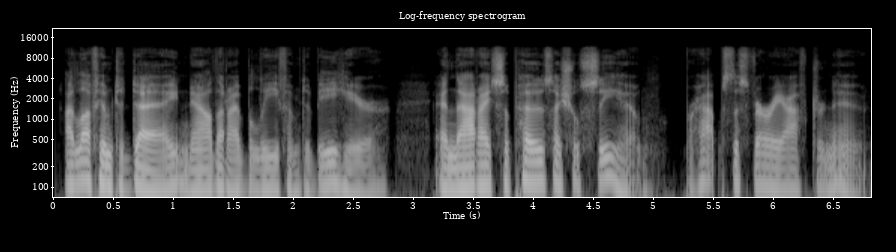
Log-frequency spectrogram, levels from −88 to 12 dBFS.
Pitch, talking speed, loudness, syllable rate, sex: 95 Hz, 220 wpm, -23 LUFS, 5.8 syllables/s, male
